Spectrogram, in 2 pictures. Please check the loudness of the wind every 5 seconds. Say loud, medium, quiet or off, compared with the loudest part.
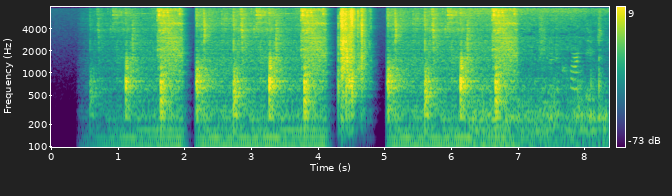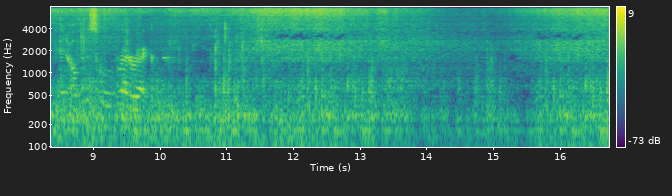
off, loud, loud, loud.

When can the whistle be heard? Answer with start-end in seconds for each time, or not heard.
not heard.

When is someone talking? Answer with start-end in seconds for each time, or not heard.
7.4-9.9.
